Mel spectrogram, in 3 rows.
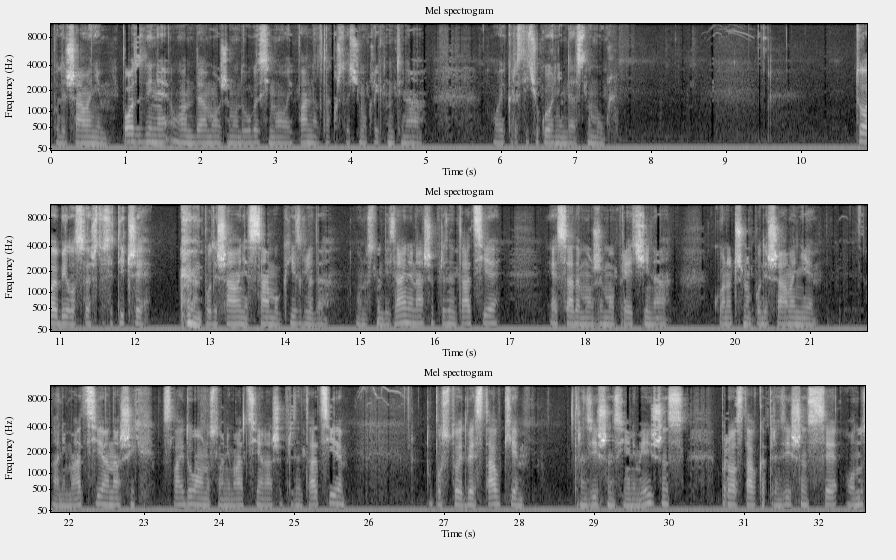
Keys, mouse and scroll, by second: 3.7 click, 9.4 click.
